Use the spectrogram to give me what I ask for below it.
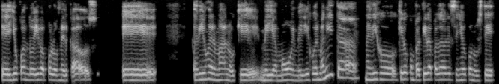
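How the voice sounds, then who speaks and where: A woman's voice: medium pitch, level tone, normal speed, mellow, no echo. Peruvian woman sharing her faith story, acts out the voices, dry dull-sounding recording. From Peru. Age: adult parent. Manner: storytelling, acts out quoted dialogue, repeats phrases. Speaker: guest giving testimony. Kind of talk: personal faith testimony.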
